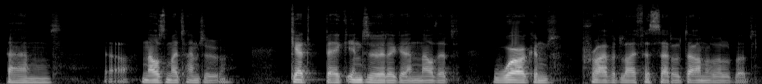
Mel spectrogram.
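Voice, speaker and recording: A man hosts an interview podcast. His voice is on the low side, and he speaks as an interviewer from Germany. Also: little pitch movement, moderate pace, gravelly, fairly bright tone, clear, resonant tone. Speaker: podcast host. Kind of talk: interview hosting.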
